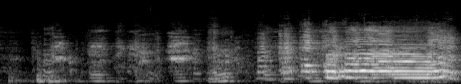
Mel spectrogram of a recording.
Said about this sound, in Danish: Og selvom det lyder som en gris, der spiller på trombone, så er det faktisk et æsel.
